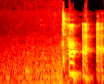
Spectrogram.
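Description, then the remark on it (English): A quick run of three or four harsh coughs from a participant on an audio call bursts out after a low, muffled rumble, each cough sharp and loud with brief gaps between them. “Don't mute your audio. We can live through the coughing.”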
